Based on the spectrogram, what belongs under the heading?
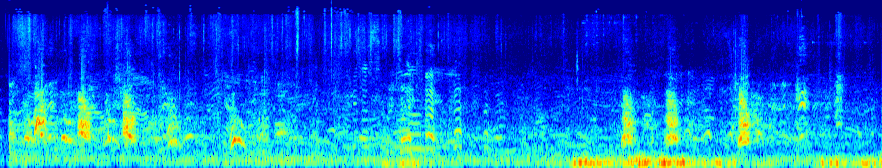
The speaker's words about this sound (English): In addition to getting to talk with some amazing owners and some amazing businesses and nonprofits working to serve corgis and similar animals, I also got to hear from some of the dogs themselves. Those sniffs came from some very cute corgis,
